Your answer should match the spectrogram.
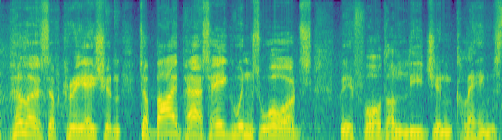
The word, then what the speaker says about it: Aegwynn: I I didn't realize it's pronounced Aegwynn.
